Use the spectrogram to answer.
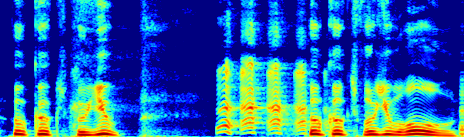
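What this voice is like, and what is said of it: Kermit-like Muppet owl call voice. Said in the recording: “That was like a Muppet owl. ... It was Kermit doing his best owl impression.”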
